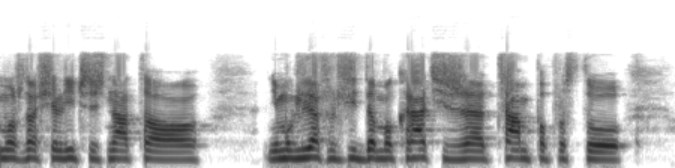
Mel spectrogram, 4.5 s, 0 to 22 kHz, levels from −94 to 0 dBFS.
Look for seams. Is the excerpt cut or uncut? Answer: uncut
